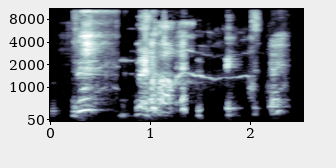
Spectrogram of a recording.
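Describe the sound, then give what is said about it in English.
A voice imitates the squeak of a plastic cover on a couch with a few quick, strained vocal squeals and a drawn-out whining tone, loud, broken into short bursts. “You're just doing the sound.”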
